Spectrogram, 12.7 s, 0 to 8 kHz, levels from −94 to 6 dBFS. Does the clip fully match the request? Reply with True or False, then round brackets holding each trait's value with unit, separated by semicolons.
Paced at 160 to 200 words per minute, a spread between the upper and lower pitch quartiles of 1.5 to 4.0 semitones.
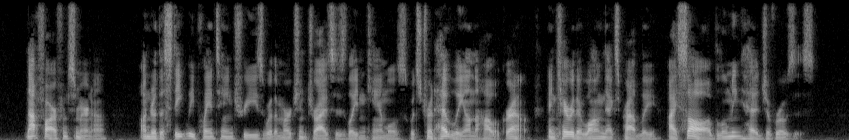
True (165 wpm; 3.0 semitones)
